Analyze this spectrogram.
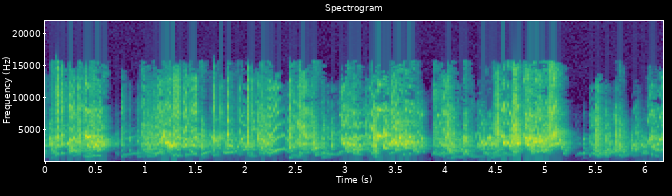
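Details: Domestic budgies calling, grating squawks and warbled chatter come in uneven bursts with short quiet breaks between them.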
